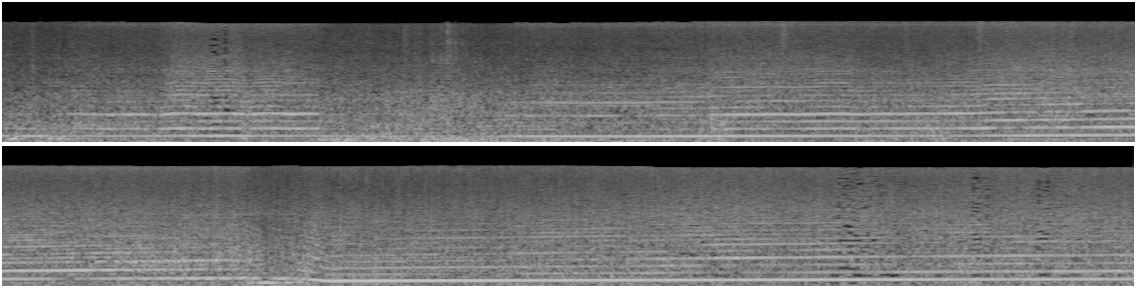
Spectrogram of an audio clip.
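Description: Car engine heard from inside the cabin, accelerating hard with its pitch climbing, an upshift about seven seconds in, then climbing again. Wind and road noise run underneath.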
